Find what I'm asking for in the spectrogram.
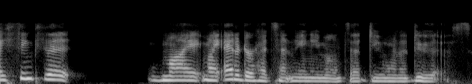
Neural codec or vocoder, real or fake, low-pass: codec, 16 kHz, 2 kbps, FreqCodec, smaller model; fake; 7.2 kHz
